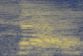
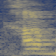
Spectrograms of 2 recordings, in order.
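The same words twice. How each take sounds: First: "খ্যাট" with a front ae vowel; correct "cat" vowel. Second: "খাট" with an open aa vowel; wrong "cat" vowel. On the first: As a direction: say "খ্যাট" with ae, not aa. ("খ্যাট" অ্যা দিয়ে উচ্চারণ) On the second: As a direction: say "খাট" with aa as in father. ("খাট" আ দিয়ে উচ্চারণ) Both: Shown as a demonstration. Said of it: "আমরা কি খাট বলি".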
